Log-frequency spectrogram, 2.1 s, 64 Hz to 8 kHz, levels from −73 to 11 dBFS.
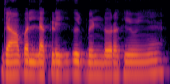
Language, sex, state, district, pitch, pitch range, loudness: Hindi, male, Uttar Pradesh, Shamli, 115 Hz, 115-120 Hz, -20 LUFS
